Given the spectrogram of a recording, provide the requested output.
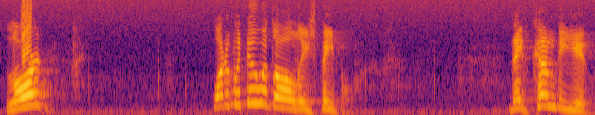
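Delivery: calling out to the Lord. Retold or imitated. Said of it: "Not until you ask Christ".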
